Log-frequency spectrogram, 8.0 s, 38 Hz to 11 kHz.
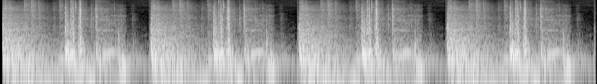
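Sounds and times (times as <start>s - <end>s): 
machinery: 0.0s - 7.9s.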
